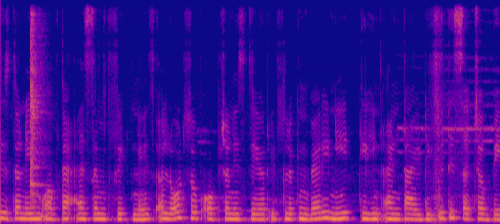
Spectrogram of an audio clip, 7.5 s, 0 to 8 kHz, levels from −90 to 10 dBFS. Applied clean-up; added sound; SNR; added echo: none; Dishes, pots, and pans; 11 dB; reverberation time 0.3 s.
